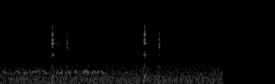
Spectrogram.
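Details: Western capercaillie in the mating season ritual: two crisp double clicks about a second apart against a low, even rumble.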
